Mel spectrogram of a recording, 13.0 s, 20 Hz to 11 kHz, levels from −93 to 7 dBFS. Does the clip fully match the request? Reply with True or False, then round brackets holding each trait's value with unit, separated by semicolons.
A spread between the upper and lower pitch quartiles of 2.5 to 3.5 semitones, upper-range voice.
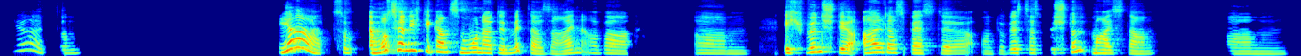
False (4.7 semitones; 210 Hz)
